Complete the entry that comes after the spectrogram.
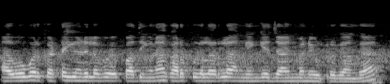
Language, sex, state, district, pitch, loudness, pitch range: Tamil, male, Tamil Nadu, Kanyakumari, 165 Hz, -15 LUFS, 155-170 Hz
